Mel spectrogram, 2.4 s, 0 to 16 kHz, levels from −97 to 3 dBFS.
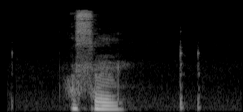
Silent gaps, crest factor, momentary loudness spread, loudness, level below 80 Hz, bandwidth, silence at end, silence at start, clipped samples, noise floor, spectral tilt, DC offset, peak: none; 20 dB; 22 LU; -37 LUFS; -74 dBFS; 11.5 kHz; 0.45 s; 0.7 s; under 0.1%; -77 dBFS; -5 dB/octave; under 0.1%; -22 dBFS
